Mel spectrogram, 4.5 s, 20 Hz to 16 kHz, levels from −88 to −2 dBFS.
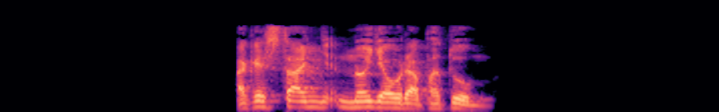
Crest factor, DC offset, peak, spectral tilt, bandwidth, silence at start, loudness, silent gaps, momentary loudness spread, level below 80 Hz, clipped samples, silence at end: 20 dB; under 0.1%; -2 dBFS; -4 dB/octave; 7.8 kHz; 1.45 s; -18 LUFS; none; 8 LU; -60 dBFS; under 0.1%; 1.45 s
